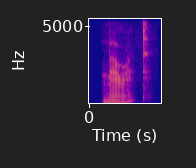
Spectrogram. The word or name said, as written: merit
